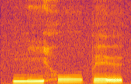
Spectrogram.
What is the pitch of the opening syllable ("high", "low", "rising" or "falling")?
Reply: high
